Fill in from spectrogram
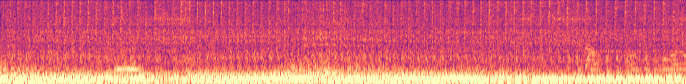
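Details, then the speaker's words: BSA Lightning twin, first start after years of neglect, carbs and timing not yet adjusted: loud, even low twin-cylinder thump at steady idle, no knocks or rattles; engine sounds good and tight. "The engine sounds good and tight."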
